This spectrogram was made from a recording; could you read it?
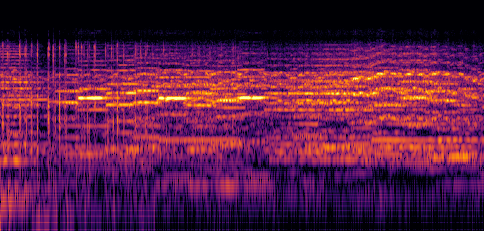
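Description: Rapid hoofbeats of horses galloping off, clattering at first and then fading away beneath swelling orchestral music: the horse Scout sets out over his own back trail, with the Lone Ranger following on Silver.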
